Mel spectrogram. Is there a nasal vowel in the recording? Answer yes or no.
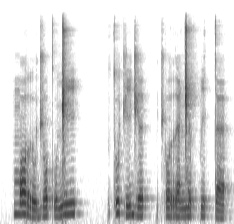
no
